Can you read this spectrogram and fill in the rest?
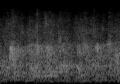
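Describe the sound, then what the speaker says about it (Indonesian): A church congregation gives a short, soft round of applause that sounds somewhat distant and fills a large room. "Berikan tepuk tangan buat Tuhan kita"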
